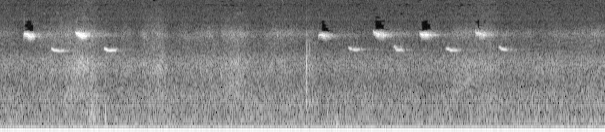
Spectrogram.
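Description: Near silence with faint bird chirps: short, high two-note calls, a higher note then a lower one, a couple just after the start and a run of four from about three to five seconds in. A few faint soft scrapes of a snow shovel in deep snow lie underneath.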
